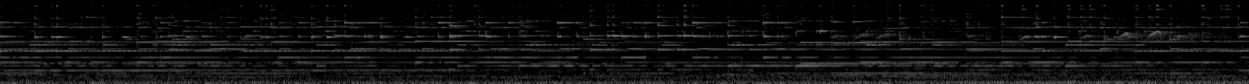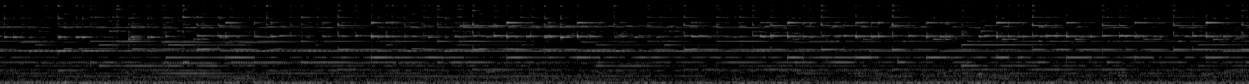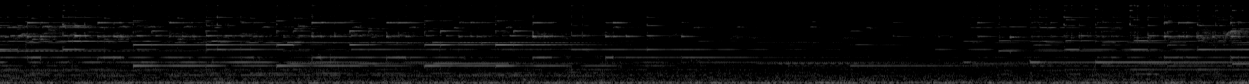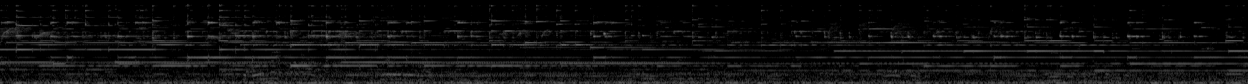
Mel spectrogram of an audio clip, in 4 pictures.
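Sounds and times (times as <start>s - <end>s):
wind chimes ringing: 0.0s - 49.9s.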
